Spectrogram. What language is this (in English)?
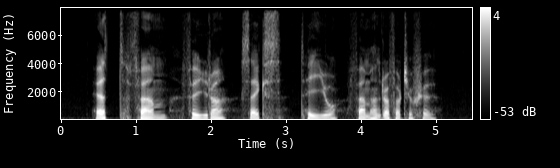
Swedish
